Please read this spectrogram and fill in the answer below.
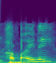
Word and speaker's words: Hermione: latest one in this scene how do I pronounce this girl's name Hermione Hermione Hermione yeah Harry and Ron are on the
